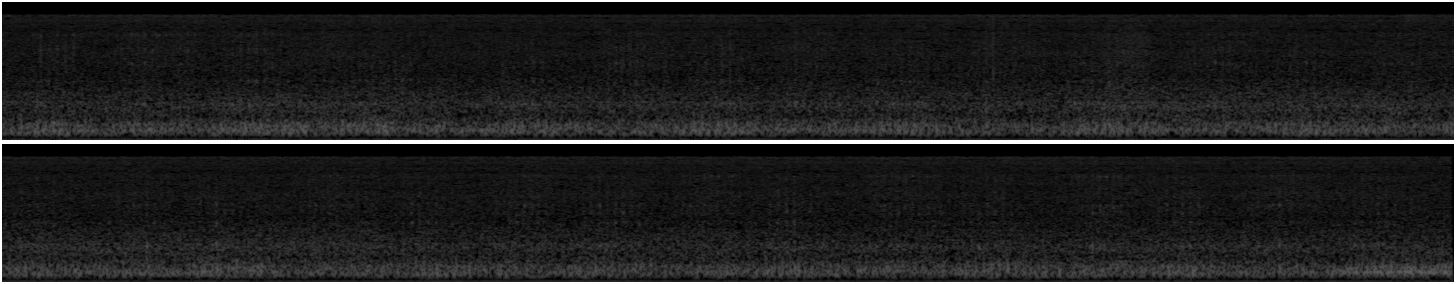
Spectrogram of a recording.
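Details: A steady, soft purr from Simon the cat, a low rumbling drone that keeps an even rhythmic pulse from start to finish in a quiet setting.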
